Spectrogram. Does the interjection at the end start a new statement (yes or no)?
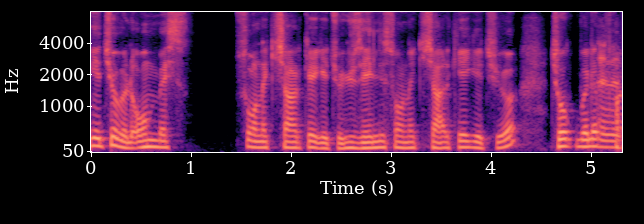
no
